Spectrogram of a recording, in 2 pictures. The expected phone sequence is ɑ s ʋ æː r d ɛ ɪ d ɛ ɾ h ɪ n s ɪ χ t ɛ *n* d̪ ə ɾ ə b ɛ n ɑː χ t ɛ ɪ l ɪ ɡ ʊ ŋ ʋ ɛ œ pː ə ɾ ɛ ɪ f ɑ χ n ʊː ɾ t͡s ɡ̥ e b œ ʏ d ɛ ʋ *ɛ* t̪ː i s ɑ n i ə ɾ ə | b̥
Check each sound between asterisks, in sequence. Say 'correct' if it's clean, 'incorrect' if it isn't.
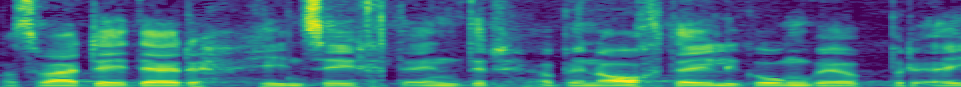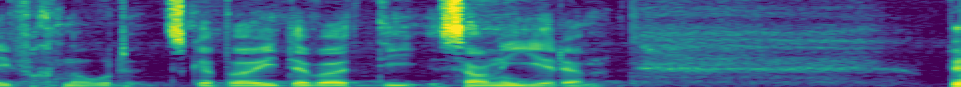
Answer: correct, incorrect: œ

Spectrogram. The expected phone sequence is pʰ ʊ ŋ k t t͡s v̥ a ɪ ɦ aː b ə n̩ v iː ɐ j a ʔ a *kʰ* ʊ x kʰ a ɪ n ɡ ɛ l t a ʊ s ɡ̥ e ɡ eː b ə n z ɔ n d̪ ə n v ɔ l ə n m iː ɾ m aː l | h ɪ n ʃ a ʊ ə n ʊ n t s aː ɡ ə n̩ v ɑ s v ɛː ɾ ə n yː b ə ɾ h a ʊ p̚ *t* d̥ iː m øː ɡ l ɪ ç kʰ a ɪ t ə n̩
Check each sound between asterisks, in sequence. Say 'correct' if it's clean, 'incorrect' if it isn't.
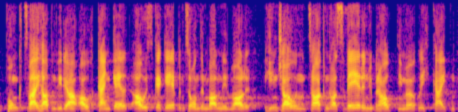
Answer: incorrect: none, correct

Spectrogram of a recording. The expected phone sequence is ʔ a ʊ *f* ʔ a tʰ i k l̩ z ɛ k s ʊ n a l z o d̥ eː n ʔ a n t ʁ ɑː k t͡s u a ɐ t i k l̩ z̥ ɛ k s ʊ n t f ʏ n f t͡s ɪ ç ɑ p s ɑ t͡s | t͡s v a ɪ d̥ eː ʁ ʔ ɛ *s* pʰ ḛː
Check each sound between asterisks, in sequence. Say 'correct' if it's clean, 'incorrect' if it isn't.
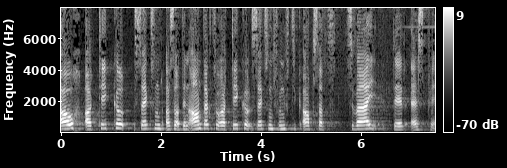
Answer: incorrect: x, correct

